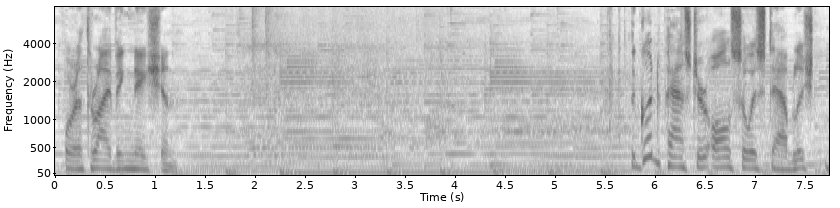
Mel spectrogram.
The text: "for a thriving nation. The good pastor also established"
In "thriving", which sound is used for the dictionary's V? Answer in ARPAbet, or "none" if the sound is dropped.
V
